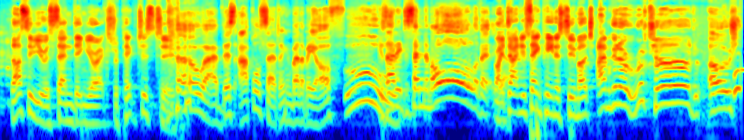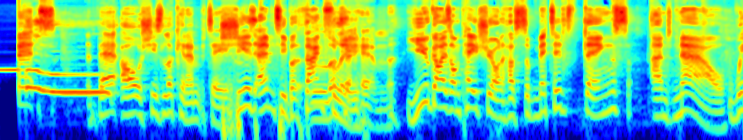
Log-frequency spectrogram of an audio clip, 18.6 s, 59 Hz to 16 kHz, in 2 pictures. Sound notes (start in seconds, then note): 9.2 beep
